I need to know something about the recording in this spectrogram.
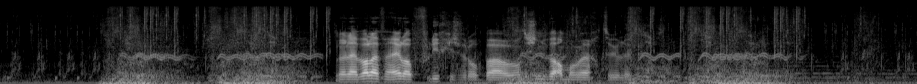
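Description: Wet splats and growls of a video game fight burst out in quick succession.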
